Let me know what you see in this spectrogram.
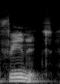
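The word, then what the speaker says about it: Fenix: And the Garmin, am I pronouncing it correct? Phoenix 6? Phoenix 6. Oh, Phoenix 6? Okay, like Phoenix.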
